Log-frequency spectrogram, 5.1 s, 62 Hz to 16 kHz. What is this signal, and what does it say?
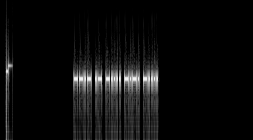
Morse code, heard as a keyed tone, about 43 wpm, 700 Hz. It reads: QA6C6
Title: Code Groups - 5 Letter:Numbers - 45wpm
